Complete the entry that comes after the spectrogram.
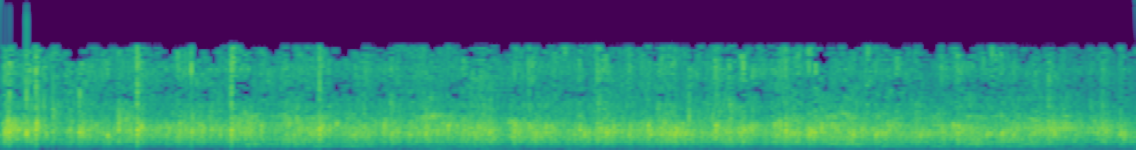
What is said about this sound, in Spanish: Pero yo quiero un fuerte aplauso también para las dos familias fundadoras, Richie DeVos y Jay Van Ander.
